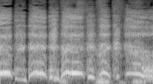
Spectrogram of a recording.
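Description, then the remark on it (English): A person imitates Wim Hof–style breathing with a rapid series of about six sharp, voiced gasping breaths, each a quick rising-and-falling whoosh with a pitched edge, fairly loud and evenly rhythmic, with no talking. “Whereas, you know, more power to people who do Wim Hof breathing during sex, but it's it's like a you know more advanced layer to be like,”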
